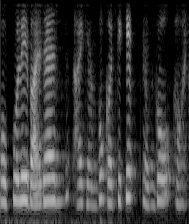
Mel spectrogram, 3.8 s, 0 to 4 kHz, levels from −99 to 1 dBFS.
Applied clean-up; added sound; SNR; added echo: neural mask model DeepFilterNet 3.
